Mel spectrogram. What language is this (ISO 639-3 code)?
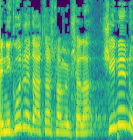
heb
